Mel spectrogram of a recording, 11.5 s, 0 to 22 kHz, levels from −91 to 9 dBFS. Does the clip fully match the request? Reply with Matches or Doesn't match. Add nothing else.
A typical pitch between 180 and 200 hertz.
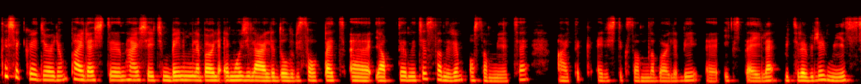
Matches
